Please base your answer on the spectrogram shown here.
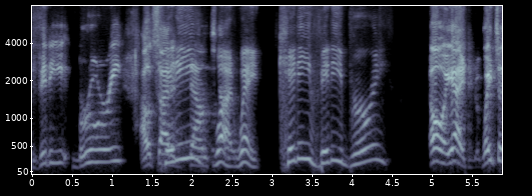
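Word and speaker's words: Quidi Vidi: john's called kitty vidi brewery outside what wait kitty vitti brewery oh yeah wait till you see how it's spelled q-u-i-d-i new word v-i-d-i kitty vitti don't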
